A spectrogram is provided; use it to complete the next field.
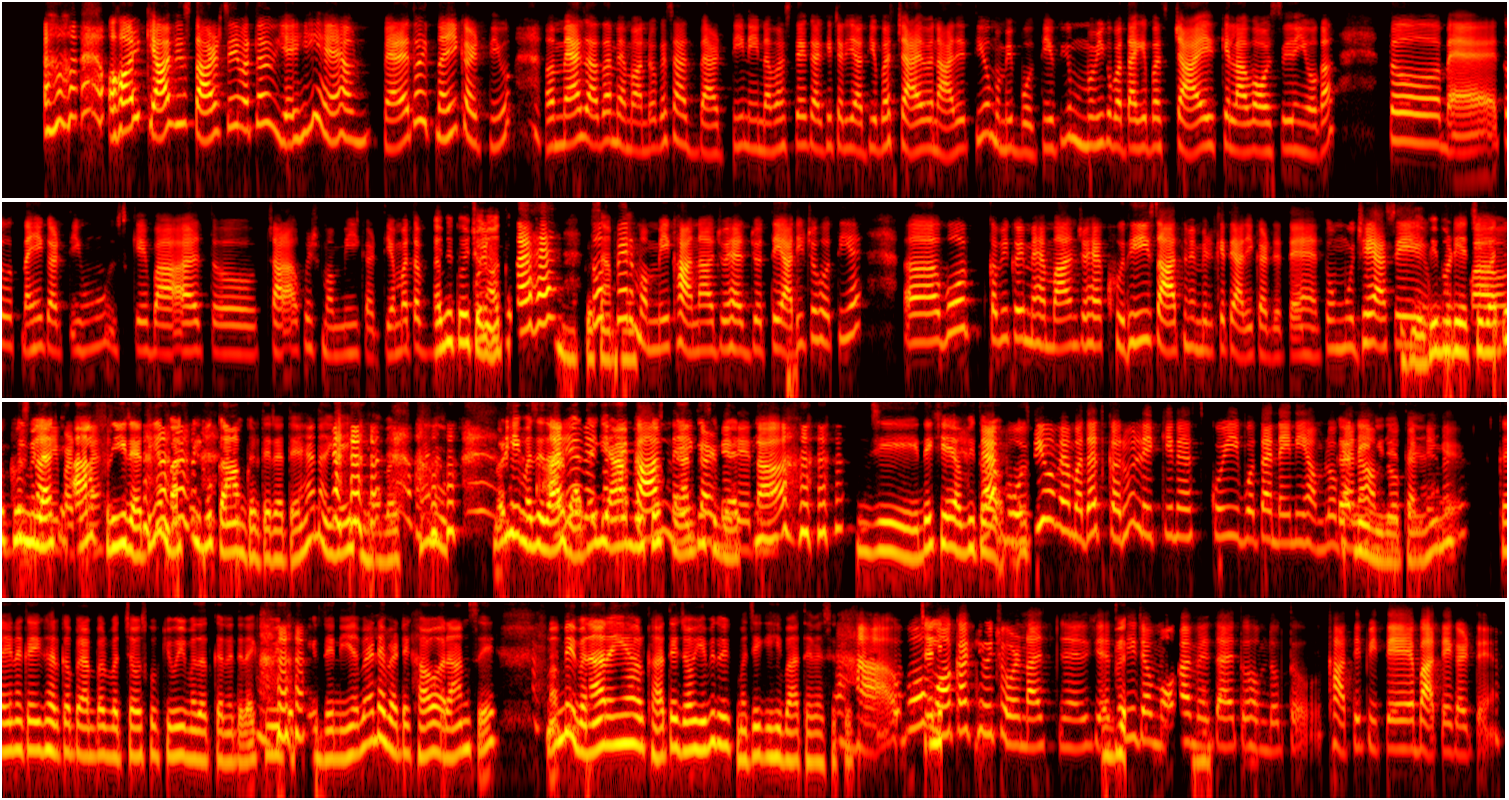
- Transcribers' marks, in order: chuckle; laughing while speaking: "और क्या विस्तार से मतलब यही है हम"; tapping; in English: "फ्री"; giggle; joyful: "अरे! मेरे को कोई काम नहीं करने देता"; chuckle; in English: "पैंपर"; chuckle
- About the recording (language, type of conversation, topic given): Hindi, podcast, आप किसी त्योहार पर घर में मेहमानों के लिए खाने-पीने की व्यवस्था कैसे संभालते हैं?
